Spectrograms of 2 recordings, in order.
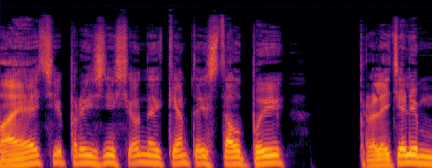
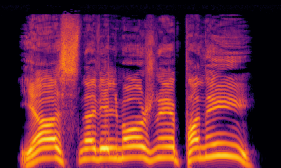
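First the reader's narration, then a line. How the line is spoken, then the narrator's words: Frightened shouting. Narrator (Russian): кричал один высокий и длинный, как палка, жид, исковерканную страхом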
